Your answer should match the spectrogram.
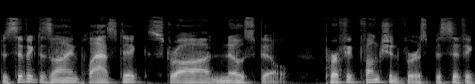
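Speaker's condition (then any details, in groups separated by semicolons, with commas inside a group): No condition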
